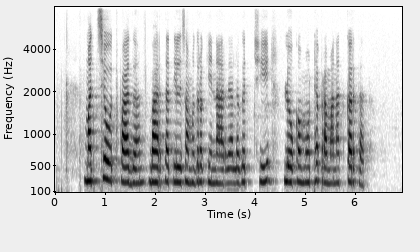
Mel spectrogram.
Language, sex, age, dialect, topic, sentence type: Marathi, female, 18-24, Northern Konkan, agriculture, statement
